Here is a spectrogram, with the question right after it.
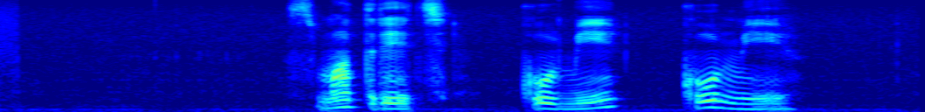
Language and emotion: Russian, neutral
